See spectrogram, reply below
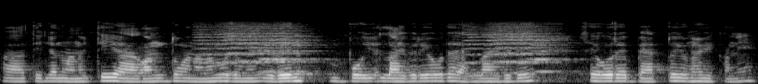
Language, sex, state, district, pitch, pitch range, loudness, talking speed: Chakma, male, Tripura, Unakoti, 145 Hz, 140-155 Hz, -18 LUFS, 135 wpm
